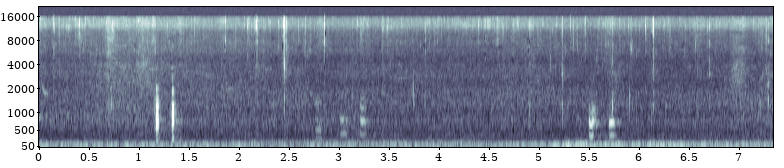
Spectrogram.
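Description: Hens clucking: a sharp pair of clucks about a second in, a few quieter clucks around three seconds, and another pair of clucks about five and a half seconds in, over a steady low rumble.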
